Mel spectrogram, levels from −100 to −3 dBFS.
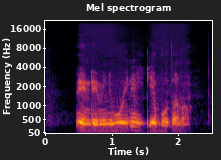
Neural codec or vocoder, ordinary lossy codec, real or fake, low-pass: codec, 44.1 kHz, 7.8 kbps, DAC; none; fake; 19.8 kHz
